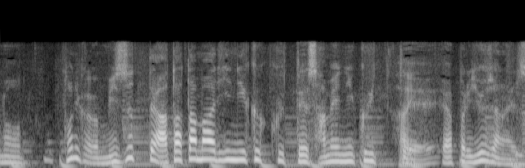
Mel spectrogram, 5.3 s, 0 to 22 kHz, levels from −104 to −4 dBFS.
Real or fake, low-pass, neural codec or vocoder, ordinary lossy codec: real; none; none; none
